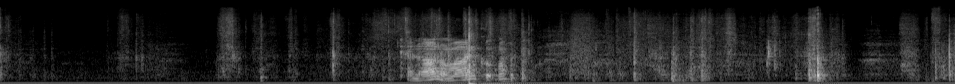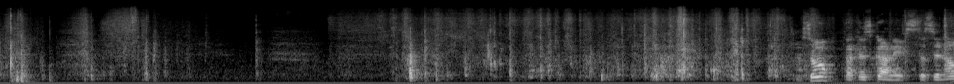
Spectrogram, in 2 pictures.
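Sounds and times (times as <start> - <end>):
cardboard rustling and scraping: 2.2 - 11.5, 12.8 - 19.0.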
